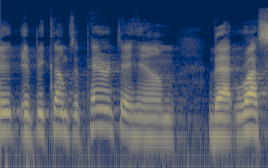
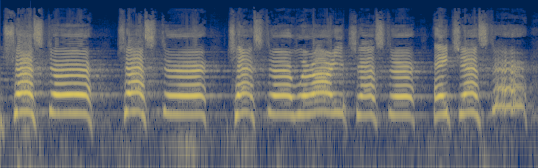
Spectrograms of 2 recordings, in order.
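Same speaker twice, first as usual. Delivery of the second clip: put-on loud, high calls of a kid shouting for his dog; kid yelling; 8 semitones higher, 13 dB louder, slower than usual. Kid runs through the house shouting for his dog Chester, loud and high. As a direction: yell the name across the house, pitched up. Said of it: "and he's yelling".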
